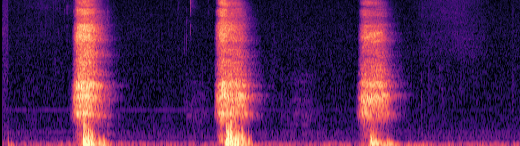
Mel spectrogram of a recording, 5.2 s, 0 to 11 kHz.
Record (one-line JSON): {"exhalation_length": "5.2 s", "exhalation_amplitude": 6165, "exhalation_signal_mean_std_ratio": 0.33, "survey_phase": "beta (2021-08-13 to 2022-03-07)", "age": "45-64", "gender": "Female", "wearing_mask": "No", "symptom_none": true, "smoker_status": "Never smoked", "respiratory_condition_asthma": false, "respiratory_condition_other": false, "recruitment_source": "REACT", "submission_delay": "1 day", "covid_test_result": "Negative", "covid_test_method": "RT-qPCR"}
